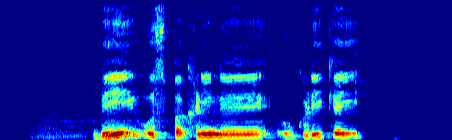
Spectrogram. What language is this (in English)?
Gujari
